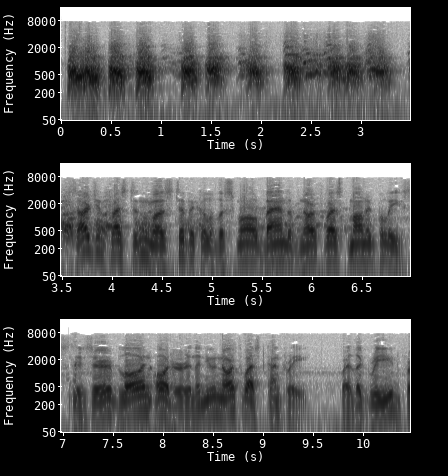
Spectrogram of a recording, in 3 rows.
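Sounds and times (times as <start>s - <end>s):
husky sled dogs barking: 0.0s - 6.8s
speech: 3.6s - 10.4s.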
